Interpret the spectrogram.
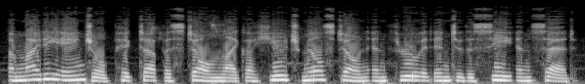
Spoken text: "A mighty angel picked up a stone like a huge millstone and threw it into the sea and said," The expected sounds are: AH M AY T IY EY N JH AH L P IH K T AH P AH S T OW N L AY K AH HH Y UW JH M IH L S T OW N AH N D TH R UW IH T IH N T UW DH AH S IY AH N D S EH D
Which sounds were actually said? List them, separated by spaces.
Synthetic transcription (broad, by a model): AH M AY T IY EY N JH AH L P IH K T AH P AH S T OW N L AY K AH HH Y UW JH M IH L S T OW N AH N TH R UW IH T IH N T UW DH AH S IY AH N S EH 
